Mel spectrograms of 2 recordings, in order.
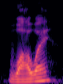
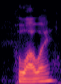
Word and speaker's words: Huawei: you say Huawei, like Huawei, New Jersey? – Huawei? Huawei? – I don't know.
